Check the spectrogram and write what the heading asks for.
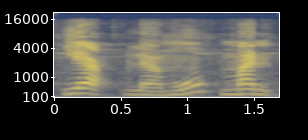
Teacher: நூன் சுக்குூனுக்கு அப்புறமா letter ஹா வந்துருக்கு. இது ஹார் உள்ளது உள்ள மாதிரி ஓதணும் குண்ணா செய்யக்கூடாது.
